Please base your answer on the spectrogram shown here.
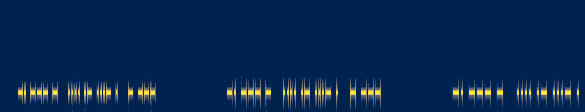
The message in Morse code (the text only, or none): NOT HAVE TO NOT HAVE TO NOT HAVE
